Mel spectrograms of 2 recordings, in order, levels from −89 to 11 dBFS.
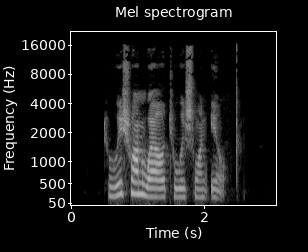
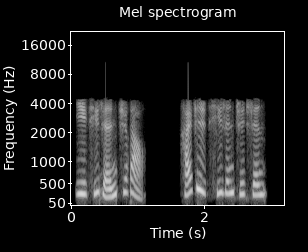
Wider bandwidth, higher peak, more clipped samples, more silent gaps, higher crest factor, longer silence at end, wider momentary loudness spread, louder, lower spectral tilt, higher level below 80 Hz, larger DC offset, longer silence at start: first, 16 kHz vs 4.6 kHz; second, -6 dBFS vs 0 dBFS; neither; second, none vs 1.13-1.61 s; about the same, 20 dB vs 16 dB; first, 0.8 s vs 0.3 s; first, 19 LU vs 6 LU; second, -24 LUFS vs -15 LUFS; second, -3 dB/octave vs -7.5 dB/octave; second, -74 dBFS vs -62 dBFS; neither; first, 0.5 s vs 0.05 s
